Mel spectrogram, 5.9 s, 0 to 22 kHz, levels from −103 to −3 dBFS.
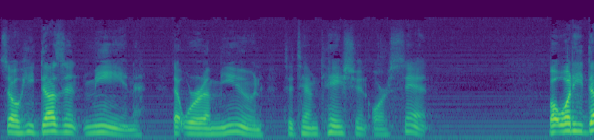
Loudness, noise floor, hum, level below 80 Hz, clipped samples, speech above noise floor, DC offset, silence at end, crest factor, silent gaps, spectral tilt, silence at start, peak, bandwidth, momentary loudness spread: -33 LUFS; -62 dBFS; none; -64 dBFS; under 0.1%; 31 dB; under 0.1%; 0 s; 24 dB; none; -7 dB/octave; 0 s; -10 dBFS; 13.5 kHz; 17 LU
